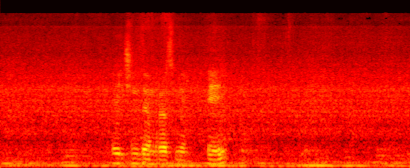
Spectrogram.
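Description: Cloth rustles softly as a shirt is laid flat.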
